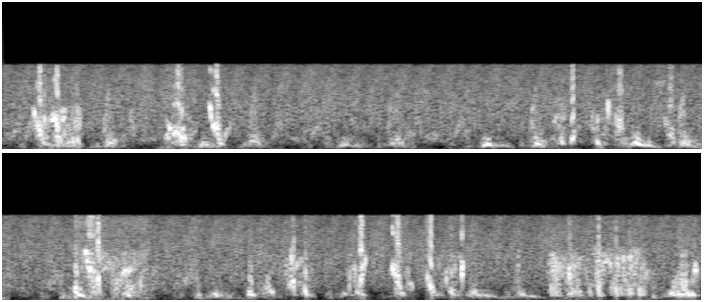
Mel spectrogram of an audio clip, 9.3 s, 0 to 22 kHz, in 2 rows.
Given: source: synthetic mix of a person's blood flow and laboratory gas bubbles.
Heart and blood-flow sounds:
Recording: Doppler ultrasound of blood flow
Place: precordium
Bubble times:
0.17-0.55 s: bubbles
1.08-1.29 s: bubbles
1.34-1.52 s: bubbles
3.67-3.86 s: bubbles
3.91-4.18 s: bubbles
4.36-4.58 s: bubbles
5.12-5.65 s: bubbles
6.27-6.38 s: bubbles
6.42-6.51 s: bubbles
6.54-6.75 s: bubbles
6.95-7.13 s: bubbles
7.23-7.42 s: bubbles
7.50-7.78 s: bubbles
8.29-9.00 s: bubbles
9.11-9.34 s: bubbles
From the record:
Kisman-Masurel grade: 233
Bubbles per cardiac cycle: several, 3 to 8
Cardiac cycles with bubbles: 50 to 99%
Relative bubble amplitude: loud (0.450 to 0.775)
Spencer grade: 3 (all of the cardiac periods contain showers or single bubble signals, but not dominating or overriding the cardiac motion signals)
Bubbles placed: anywhere in the cardiac cycle

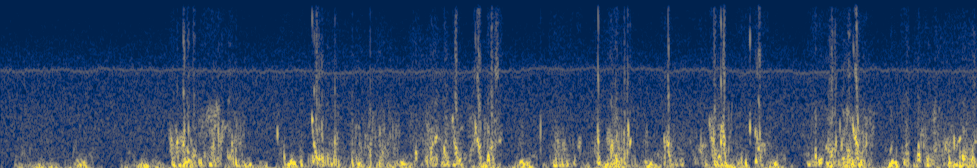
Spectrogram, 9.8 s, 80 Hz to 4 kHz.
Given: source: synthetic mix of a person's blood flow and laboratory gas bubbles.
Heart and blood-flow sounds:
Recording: Doppler ultrasound of blood flow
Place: precordium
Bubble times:
1.65-2.46 s: bubbles
2.73-2.89 s: bubbles
2.98-4.00 s: bubbles
4.08-5.03 s: bubbles
5.37-5.44 s: bubbles
5.46-5.83 s: bubbles
5.92-6.38 s: bubbles
6.58-7.68 s: bubbles
8.04-8.76 s: bubbles
8.99-9.78 s: bubbles
From the record:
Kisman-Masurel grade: 444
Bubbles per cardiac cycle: continuous sound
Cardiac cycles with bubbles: 100%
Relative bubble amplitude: maximal (0.775 to 0.999)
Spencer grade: 4 (maximum detectable bubble signal sounding continuously throughout systole and diastole of every cardiac period, and overriding the amplitude of the normal cardiac signals)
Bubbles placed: only in the low amplitude regions of the cardiac cycle

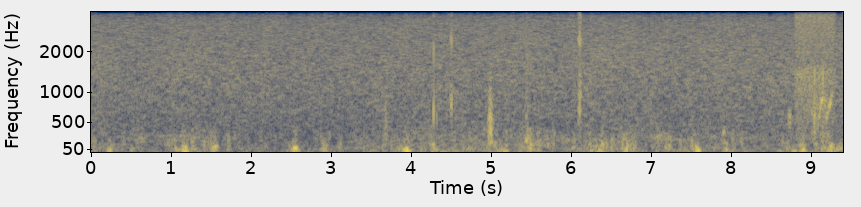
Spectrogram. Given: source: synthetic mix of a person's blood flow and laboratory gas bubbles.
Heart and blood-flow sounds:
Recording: Doppler ultrasound of blood flow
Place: subclavian vein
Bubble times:
4.26-4.29 s: bubbles
4.48-4.53 s: bubbles
5.42-5.53 s: bubbles
6.08-6.14 s: bubbles
8.71-8.75 s: bubbles
8.79-9.30 s: bubbles
From the record:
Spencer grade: 2 (many but less than half of the cardiac periods contain bubble signals, singularly or in groups)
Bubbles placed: anywhere in the cardiac cycle

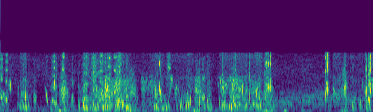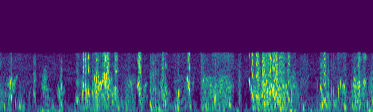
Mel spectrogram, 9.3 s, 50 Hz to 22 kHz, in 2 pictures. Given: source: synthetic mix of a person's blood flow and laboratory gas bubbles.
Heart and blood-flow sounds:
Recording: Doppler ultrasound of blood flow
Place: subclavian vein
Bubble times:
0.00-0.47 s: bubbles
0.54-0.94 s: bubbles
0.97-1.67 s: bubbles
1.75-2.67 s: bubbles
2.70-3.45 s: bubbles
4.03-5.13 s: bubbles
5.36-5.49 s: bubbles
5.59-7.09 s: bubbles
7.17-7.60 s: bubbles
7.74-8.52 s: bubbles
8.60-9.34 s: bubbles
From the record:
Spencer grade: 4 (maximum detectable bubble signal sounding continuously throughout systole and diastole of every cardiac period, and overriding the amplitude of the normal cardiac signals)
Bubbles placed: anywhere in the cardiac cycle

